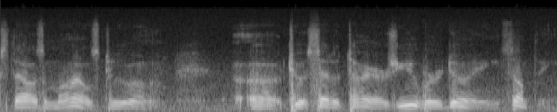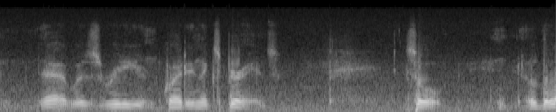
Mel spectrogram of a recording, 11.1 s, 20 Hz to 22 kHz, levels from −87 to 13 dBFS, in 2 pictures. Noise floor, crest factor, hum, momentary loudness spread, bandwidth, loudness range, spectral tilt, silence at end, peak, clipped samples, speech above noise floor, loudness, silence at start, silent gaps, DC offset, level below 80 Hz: -35 dBFS; 16 dB; none; 20 LU; 12 kHz; 4 LU; -6.5 dB/octave; 0 s; 0 dBFS; under 0.1%; 20 dB; -15 LUFS; 0 s; none; under 0.1%; -42 dBFS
